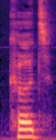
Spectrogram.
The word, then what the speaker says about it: could: Calm, half, talk, walk, would, should, could, calf, salmon. So these are examples when the L is not pronounced. But remember, the rule is not pronounced after the vowels A, O, or U.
